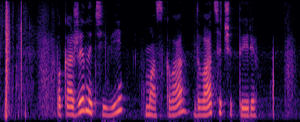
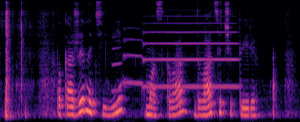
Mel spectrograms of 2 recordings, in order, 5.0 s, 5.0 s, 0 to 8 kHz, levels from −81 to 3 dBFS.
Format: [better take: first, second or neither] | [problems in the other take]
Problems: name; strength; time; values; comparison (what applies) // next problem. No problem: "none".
first | background sound (Trumpet); 14 dB below the speech // room echo; dies away in 0.2 s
